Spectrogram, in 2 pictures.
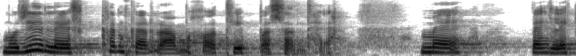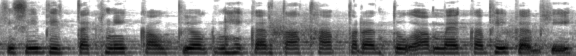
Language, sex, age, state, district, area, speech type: Hindi, male, 60+, Uttar Pradesh, Sonbhadra, rural, spontaneous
